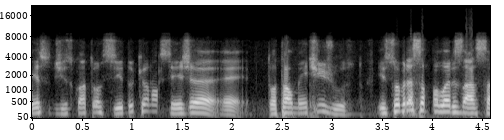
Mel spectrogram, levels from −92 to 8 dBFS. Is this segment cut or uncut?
cut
